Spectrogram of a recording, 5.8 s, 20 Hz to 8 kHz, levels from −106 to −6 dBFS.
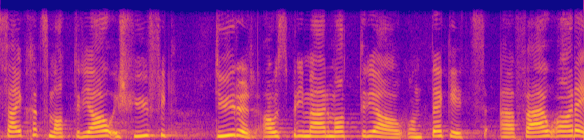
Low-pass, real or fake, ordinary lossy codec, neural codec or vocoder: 7.2 kHz; fake; none; codec, 44.1 kHz, 7.8 kbps, DAC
